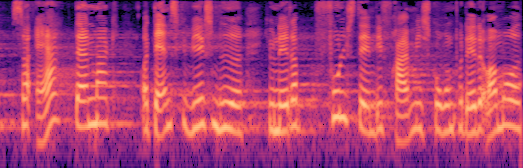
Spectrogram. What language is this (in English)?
Danish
